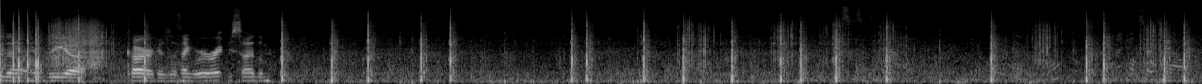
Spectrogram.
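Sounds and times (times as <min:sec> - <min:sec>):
fireworks bursting with sharp bangs: 0:00.0 - 0:12.0.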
